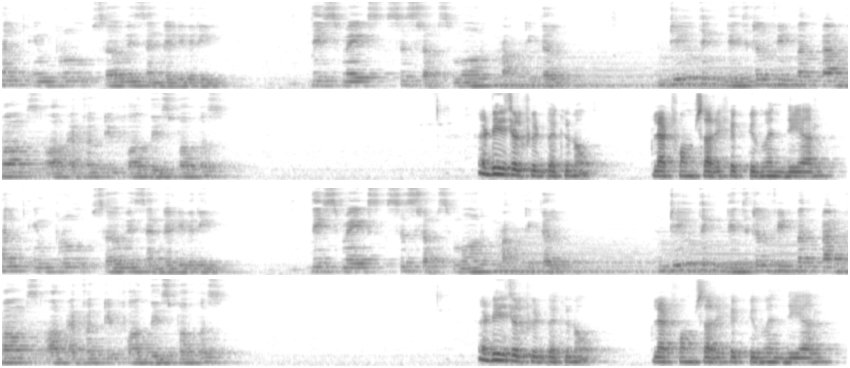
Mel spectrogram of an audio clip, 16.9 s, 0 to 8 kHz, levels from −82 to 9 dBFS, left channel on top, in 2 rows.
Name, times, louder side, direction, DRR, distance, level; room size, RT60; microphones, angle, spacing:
voice 1, 0.0-2.3 3.0-5.7 6.5-10.7, equal, 25° right, 1.5 m, -41 dB
Piano, 4.9-10.8, right 1 dB, 75° right, 2.2 m, -49 dB
voice 2, 13.2-14.4 15.0-16.7, left 3 dB, 40° left, 0.5 m, -30 dB
11.5 x 4.9 x 4.6 m
head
